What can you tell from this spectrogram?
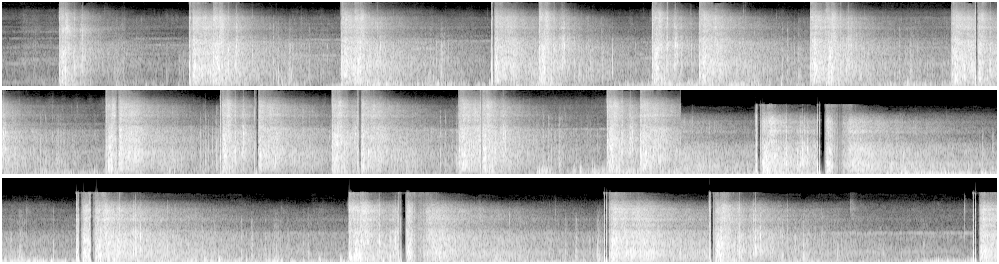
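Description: Consumer aerial firework shells going up and bursting overhead one after another in a finale. Sharp bangs come about once a second, then thin out to one every couple of seconds in the second half.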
